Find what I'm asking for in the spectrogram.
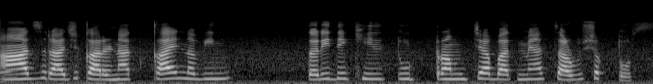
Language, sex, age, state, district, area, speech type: Marathi, female, 18-30, Maharashtra, Amravati, rural, read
